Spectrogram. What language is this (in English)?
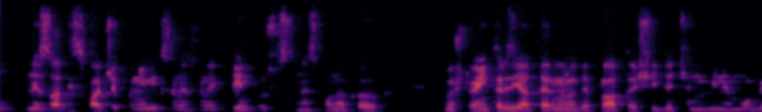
Romanian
